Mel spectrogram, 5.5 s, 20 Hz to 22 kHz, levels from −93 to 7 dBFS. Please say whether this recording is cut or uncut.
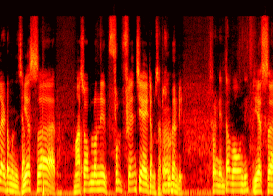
uncut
